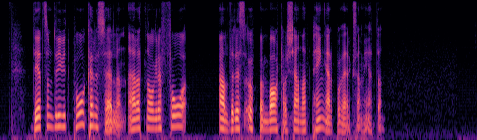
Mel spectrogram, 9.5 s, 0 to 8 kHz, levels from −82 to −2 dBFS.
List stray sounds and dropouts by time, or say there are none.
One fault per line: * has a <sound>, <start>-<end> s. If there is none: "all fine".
all fine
